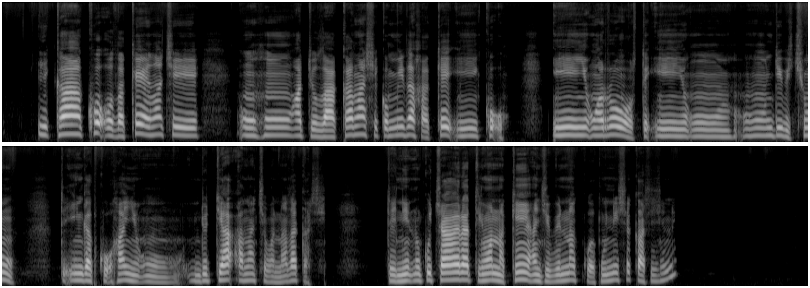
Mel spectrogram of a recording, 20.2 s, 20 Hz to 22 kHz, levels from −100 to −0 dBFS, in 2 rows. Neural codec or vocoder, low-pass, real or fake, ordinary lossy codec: none; none; real; none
